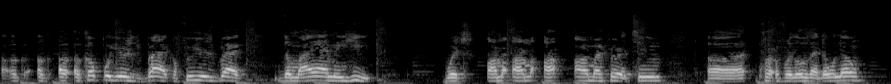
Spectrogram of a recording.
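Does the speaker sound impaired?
Yes: stuttering; may stutter during podcast; here repeated sounds.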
